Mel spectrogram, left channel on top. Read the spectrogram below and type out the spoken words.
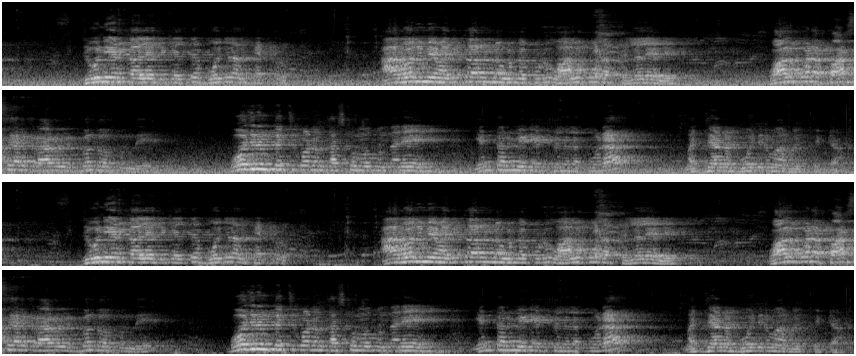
జూనియర్ కాలేజీకి వెళ్తే భోజనాలు పెట్టరు. ఆ రోజు మేము అధికారంలో ఉన్నప్పుడు వాళ్ళు కూడా పిల్లలేని, వాళ్ళు కూడా పాఠశాలకు రావడం ఇబ్బంది అవుతుంది, భోజనం తెచ్చుకోవడం కష్టమవుతుందని ఇంటర్మీడియట్ పిల్లలకు కూడా మధ్యాహ్నం భోజనం ఆ రోజు పెట్టాం.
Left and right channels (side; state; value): left; noise; rumble, 10 dB below the sound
